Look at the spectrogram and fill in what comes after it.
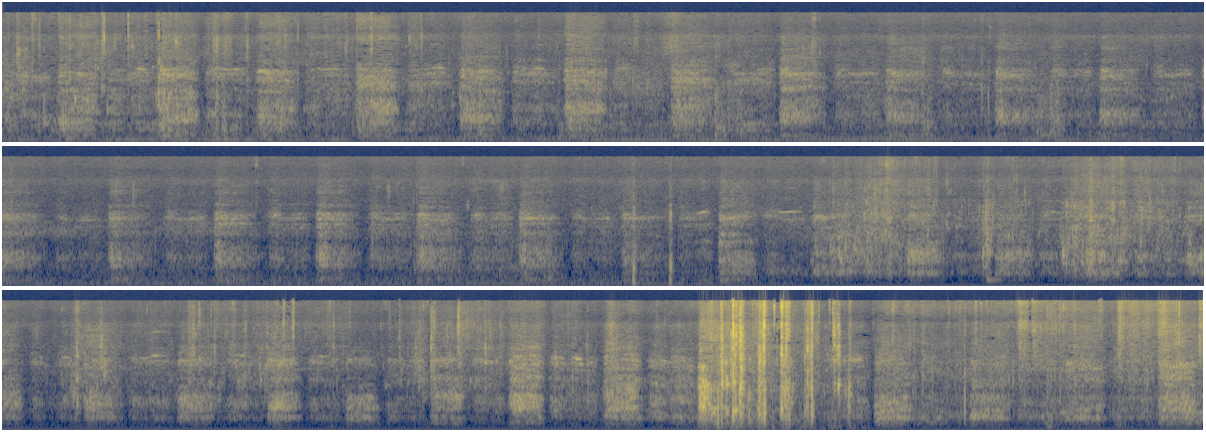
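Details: A struggling Great Dane pants in steady breathy bursts throughout, with a faint low hum over the first half and a sharp louder rustle near the end.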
